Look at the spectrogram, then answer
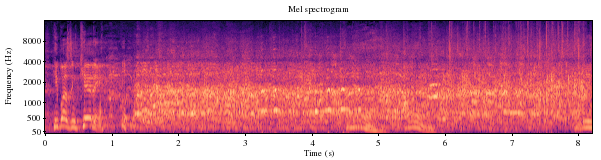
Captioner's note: audience laughing; audience applauding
